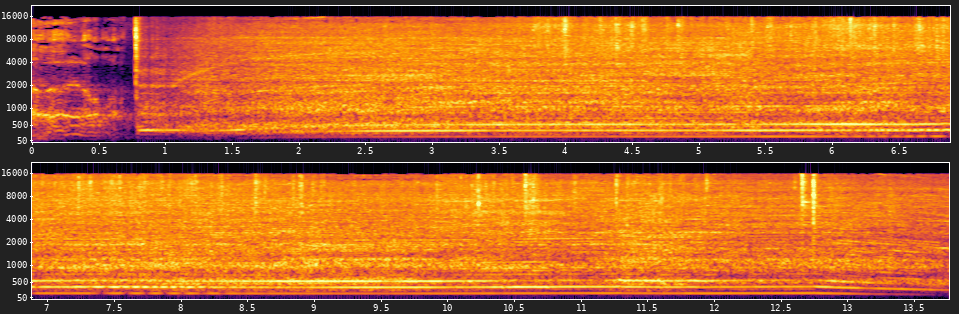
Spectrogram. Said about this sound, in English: sounds like somebody took out the vacuum cleaner.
